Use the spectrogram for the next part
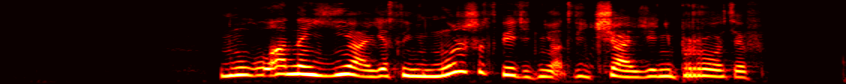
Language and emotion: Russian, angry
